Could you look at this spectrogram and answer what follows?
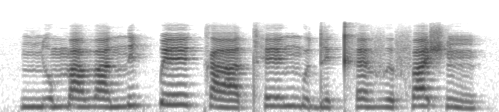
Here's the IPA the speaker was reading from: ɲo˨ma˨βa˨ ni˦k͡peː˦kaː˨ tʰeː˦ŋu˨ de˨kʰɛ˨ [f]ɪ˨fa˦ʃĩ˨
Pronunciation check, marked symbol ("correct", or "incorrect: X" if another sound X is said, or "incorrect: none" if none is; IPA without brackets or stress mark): incorrect: v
